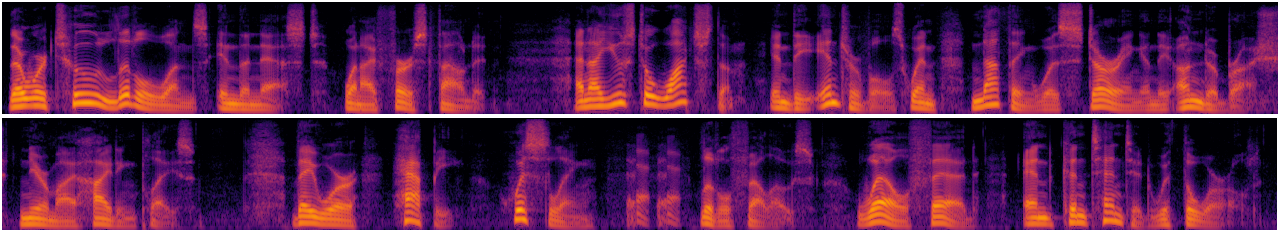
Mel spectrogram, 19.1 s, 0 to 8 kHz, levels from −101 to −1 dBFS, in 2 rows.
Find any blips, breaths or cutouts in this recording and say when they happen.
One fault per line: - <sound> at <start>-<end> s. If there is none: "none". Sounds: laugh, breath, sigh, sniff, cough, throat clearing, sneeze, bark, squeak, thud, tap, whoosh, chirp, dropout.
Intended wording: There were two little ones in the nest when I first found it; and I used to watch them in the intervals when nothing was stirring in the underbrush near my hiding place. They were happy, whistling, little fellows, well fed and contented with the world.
- laugh at 14.3-14.7 s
